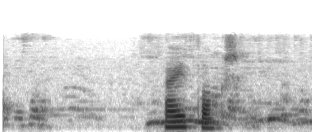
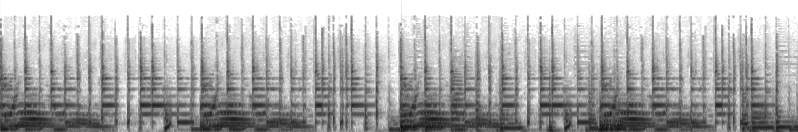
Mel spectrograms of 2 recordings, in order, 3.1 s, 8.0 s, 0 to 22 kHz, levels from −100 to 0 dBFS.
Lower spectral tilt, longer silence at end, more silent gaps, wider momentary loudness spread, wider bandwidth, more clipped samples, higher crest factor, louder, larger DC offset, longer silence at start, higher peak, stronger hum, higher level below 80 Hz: about the same, -7.5 dB/octave vs -8 dB/octave; about the same, 0 s vs 0 s; neither; first, 22 LU vs 10 LU; second, 7.6 kHz vs 13.5 kHz; neither; about the same, 20 dB vs 16 dB; second, -21 LUFS vs -17 LUFS; neither; about the same, 0.05 s vs 0 s; second, -4 dBFS vs 0 dBFS; neither; second, -66 dBFS vs -34 dBFS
